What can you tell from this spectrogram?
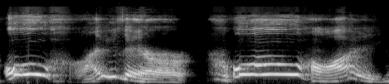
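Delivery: very high, loud squealy fake-friendly greeting; imitating the manager. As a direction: parody the boss greeting customers. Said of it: "That's how he talked".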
